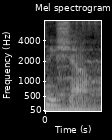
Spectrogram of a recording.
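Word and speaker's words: N'Chell: name correctly and started correcting people when they mispronounced my name um because one well let me just say my name is michelle for those of you that don't know that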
